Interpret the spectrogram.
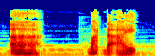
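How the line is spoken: Moaning. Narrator (Vietnamese): Hà Tiểu Hà miệng rên rỉ

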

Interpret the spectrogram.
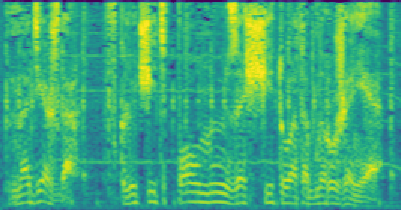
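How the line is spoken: Stern command, fear suppressed. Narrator (Russian): Переборов страх, Петровская взяла себя в руки и строго приказала

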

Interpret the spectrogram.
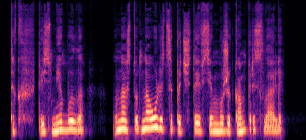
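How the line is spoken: Forced-out words. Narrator (Russian): выдавил

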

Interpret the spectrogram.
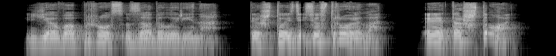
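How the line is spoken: Furious growling. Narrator (Russian): Долсоу продолжал рычать, словно ему зад подпалило

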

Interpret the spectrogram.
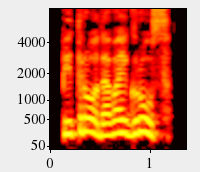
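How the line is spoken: Shout while moving. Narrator (Russian): на ходу крикнул Кучмин

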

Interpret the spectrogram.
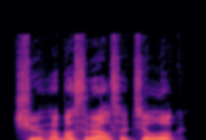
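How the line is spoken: Tattooed man smirking. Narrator (Russian): хмыкнул татуированный

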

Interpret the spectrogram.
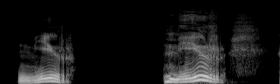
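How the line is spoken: Angry growl. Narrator (Russian): злобно зарычал рыцарь

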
